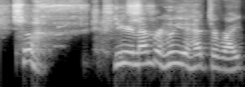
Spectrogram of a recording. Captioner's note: laughs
